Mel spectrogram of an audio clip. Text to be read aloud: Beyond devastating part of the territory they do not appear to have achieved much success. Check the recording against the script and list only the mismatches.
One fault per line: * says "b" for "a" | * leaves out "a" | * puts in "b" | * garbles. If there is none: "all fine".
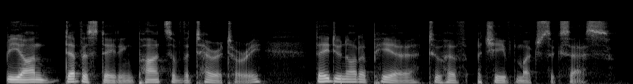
* says "parts" for "part"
